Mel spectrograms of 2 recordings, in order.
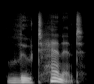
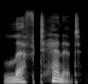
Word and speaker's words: lieutenant: American, lieutenant. British, lieutenant. The U becomes an F sound in British English.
